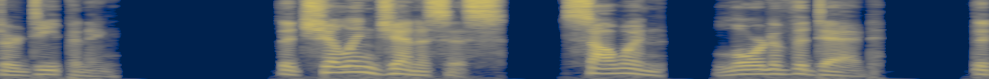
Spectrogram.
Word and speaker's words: Samhain: The chilling Genesis, Sawin, Lord of the Dead. The true beginning of what is now called Halloween is not harmless fun, but the ancient Celtic festival of Sin, pronounced Saoin.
